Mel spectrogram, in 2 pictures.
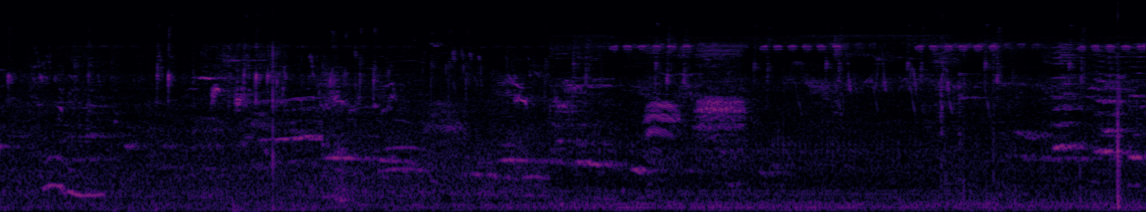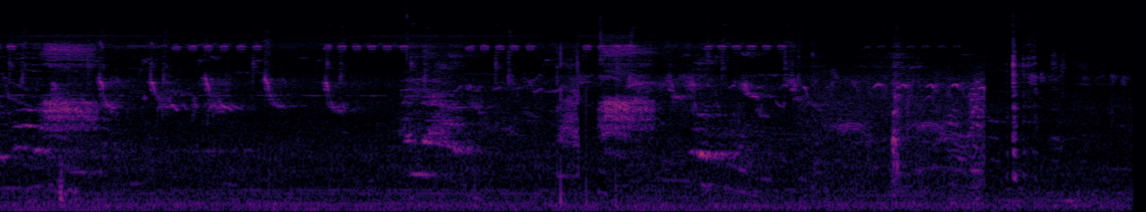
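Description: Faint outdoor birdsong: several small birds chirping, with runs of a rapid high-pitched trill repeating every second or so.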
